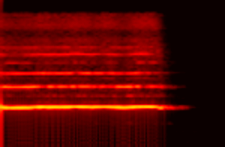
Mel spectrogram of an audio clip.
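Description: C# bansuri (bamboo flute) holding one steady high note, the upper Sa, for about a second and a half before it fades out.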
